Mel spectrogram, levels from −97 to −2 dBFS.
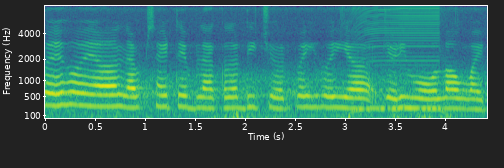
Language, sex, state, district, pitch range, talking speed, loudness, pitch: Punjabi, female, Punjab, Kapurthala, 235-270 Hz, 245 wpm, -15 LUFS, 250 Hz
